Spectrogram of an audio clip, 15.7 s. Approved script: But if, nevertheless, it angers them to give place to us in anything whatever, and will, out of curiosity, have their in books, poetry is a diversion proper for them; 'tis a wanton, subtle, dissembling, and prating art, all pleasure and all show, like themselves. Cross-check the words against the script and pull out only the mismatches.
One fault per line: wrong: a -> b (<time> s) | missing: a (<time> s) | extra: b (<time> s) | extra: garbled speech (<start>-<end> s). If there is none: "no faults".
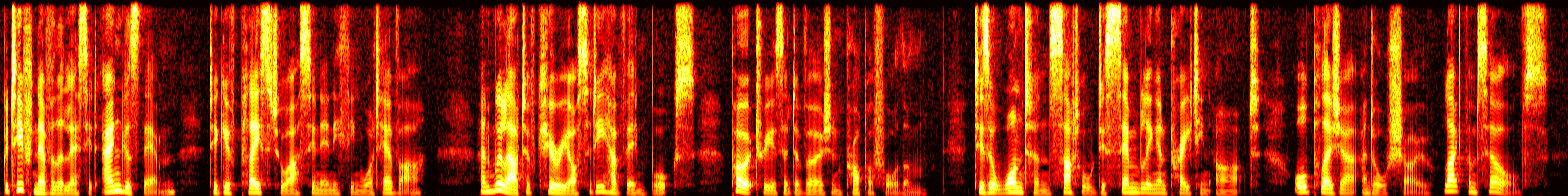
no faults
